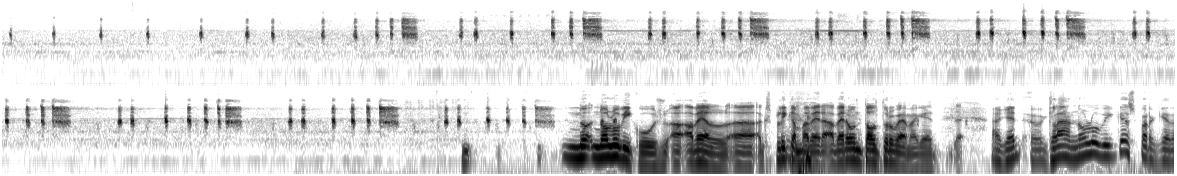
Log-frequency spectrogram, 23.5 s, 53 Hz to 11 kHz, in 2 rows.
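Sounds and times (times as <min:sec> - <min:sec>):
red-legged partridge calling: 0:00.0 - 0:17.4
speech: 0:17.4 - 0:23.4.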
